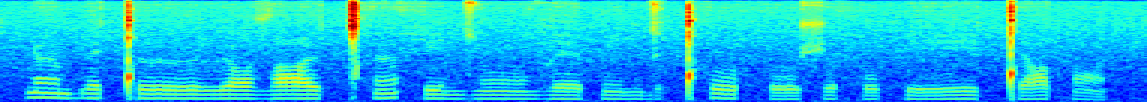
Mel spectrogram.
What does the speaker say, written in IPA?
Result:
ɽ ə̃ b ɛ ǃ ɵː l ɵ ðˤ əː ǀʰ ə̃ h e n z õː v ɛ p ẽ n d ə ǃʰ o h o ʃ ə h o p eː ǃ ɛ tˤ ə̃

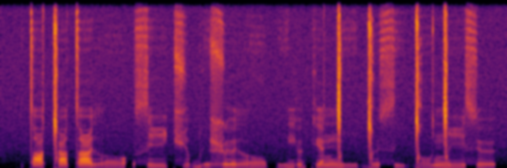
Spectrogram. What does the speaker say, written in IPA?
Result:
tˤ a ǀ ʏ tˤ i r ɔ̤ | s i t͡ɕ ʏ b i̤ ʐ ʏ r ɔ̤ p i̤ j ʏ kʲ a ŋ͡ǀ i̤ ɡ͡ǀ ʏ s i̤ ɡ͡ǀ ɔ̤ ŋ͡ǀ i s ʏ

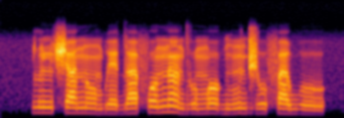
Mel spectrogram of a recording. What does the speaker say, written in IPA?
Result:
l ĩ˧ ʃ a˧ n ɔ̃˨ b ɛ˨ d a˧ f ɔ˦ n ã˦˨ d o˨ m ɔ˨ ɡ ũ˨˦ d͡ʒ o˧ f a˧ w o˨

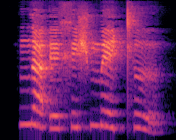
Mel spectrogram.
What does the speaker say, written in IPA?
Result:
n a ʔ ɛ x ɛ ʃ m ɛ cʰ ɤ

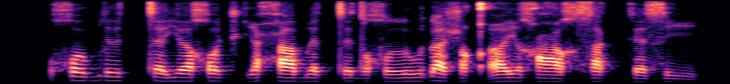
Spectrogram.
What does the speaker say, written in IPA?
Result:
χ u b l ɨ tː ɛ j ɘ χ o t͡ʃʼ i ħ a b ɛ tː ɘ d ɔ χ lː u ɗ a ʃ e qʼ ɨ j i χ ʕ ɐ χ s a kː ɛ s i

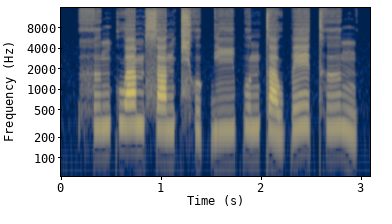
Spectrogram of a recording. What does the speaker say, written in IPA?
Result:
h ɯ˦˥ ŋ k w a˥˩ m s a˦˥ n t͡ɕʰ u˨˩ k̚ j iː˦˥ p u˦˥ n t a˨˩ w p eː˥˩ tʰ ɯ˥˩ ŋ

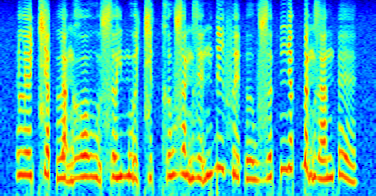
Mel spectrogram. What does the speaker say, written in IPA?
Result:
l ɛ˨˦ t͡ɕ a˨˩ t̚ l a̰˧˨ ŋ ɣ ɔ˧ ɣ ṵ˧˨ s ə˧ j m ṵ˧˨ ə̯ t͡ɕ ə˨˩ t̚ x ə˧ w z a̰˧˨ ŋ z ḛ˧˥ ŋ ɗ i˧ f ḛ˧˨ ʔ ə̤ː˨˩ w z ə˦˥ t̚ ɲ a˦˥ t̚ ɗ a̰˧˨ ŋ z a˨˦ n ʔ ɛ̤˨˩

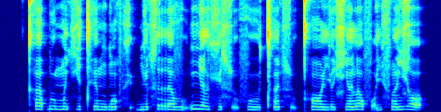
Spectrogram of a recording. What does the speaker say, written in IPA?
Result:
kʰ ɐ ɓ u m ə̃ ç ɪ tʰ ɪ m ɡ͡b ɔ̃ f xʲ ɔ̰ ɡʲ ə̃ ɬ r ɐ v ṵ ɲ ɐ l xʲ ə ɬ ṵ f u tʼ ɐ̃ ɬ ṵ kʰ ɔ̃ j ʏ ɕ ɐ̃ l ɔ f ɔ̰ j f ə̃ ʑ ɔ

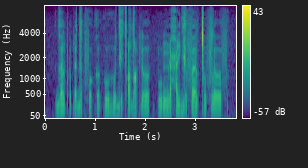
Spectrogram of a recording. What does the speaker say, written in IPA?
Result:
ɡ ɜ l pʼ ə p ɾ ə d ə p f o k ɤ k u ɦ u d i tʼ ə dˤ i p ɗ ɤ | p u ŋ͡m i ħ i ɡʲ ɤ f ɜ l ǀ u f l ɤ f

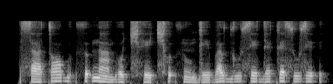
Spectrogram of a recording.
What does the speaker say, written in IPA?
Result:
sʰ ä˨ t ɔ˦ b ʊ˦ ʔ θ ʊ˦ ʔ n ã˨ b o˨ t͡ɕʰ e˨ t͡ɕʰ ʊ˦ ʔ θ ũ˨ ɡ e˨ b a˦˨ ʊ̯ d u˦ s e˦˨ d ɛ˦ k ɛ˦˨ s u˦ z ɪ˦ ʔ

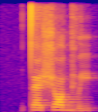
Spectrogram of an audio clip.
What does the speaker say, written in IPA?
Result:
t æ ʃ ɒ bʲ o j

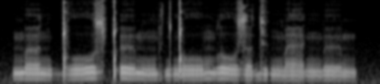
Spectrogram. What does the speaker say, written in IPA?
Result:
m œː n ɡ͡ǃ oː z ǃʼ øː m ŋ͡m ɛ̤ d ŋ͡ǃ oː m l oː z œ d y ŋ͡m æː ŋ͡m ø m

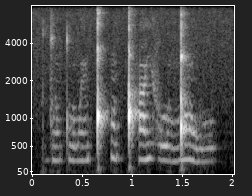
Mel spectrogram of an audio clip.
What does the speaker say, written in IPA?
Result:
d͡z õ tʷ a w ẽ ǃʰ õ ǃʰ ã j v o ŋ͡ǃ õ v u

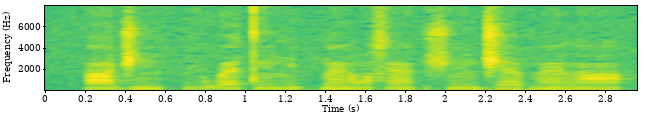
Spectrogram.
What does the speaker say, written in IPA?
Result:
a˧ d͡ʒ ĩ˨ k͡p i˨˦ w ɛ˧ t ĩ˧ n i˨ ɡ͡b ɛ̃˧ ɾ ɔ̃˦ s ɛ̃˦˨ | ʃ ĩ˧ d͡ʒ ɛ˨ b ɛ̃˧ l ã˧

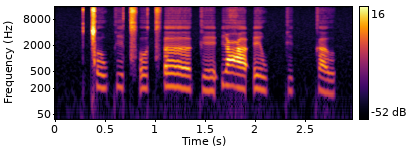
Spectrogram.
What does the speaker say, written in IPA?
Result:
ǀ o w k i t͡sʼ o t͡sʼ ɜː k e ʔ i ʕ a ʔ e w kː i kː a ʊ̯

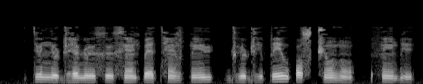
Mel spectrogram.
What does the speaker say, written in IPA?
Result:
t̪ ʏ n ø ɖʱ ɛ ɳ ø x ø x ɛ̃ k͡p ɛ t̪ʰ ɛ̃ v p ẽ y̯ | ɖʱ ʏ ɖʱ ɪ p e u̯ ʔ o sˤ t͡ʃ õ ð õ | θ ẽ ɓ ɪ

